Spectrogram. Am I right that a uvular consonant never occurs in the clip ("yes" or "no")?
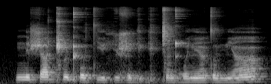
yes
